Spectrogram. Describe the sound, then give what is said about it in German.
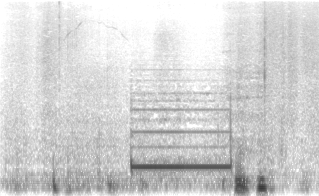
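A phone line's ringback tone of an outgoing call placed from Germany sounds once, a steady, fairly loud electronic hum lasting about a second, then a couple of soft, low clicks or bumps follow over faint background noise. “Unsere Kollegen vom ZDF, mit denen wir für diese Recherche zusammengearbeitet haben, rufen aus Deutschland bei ihm an.”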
